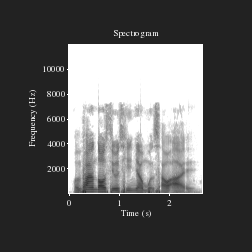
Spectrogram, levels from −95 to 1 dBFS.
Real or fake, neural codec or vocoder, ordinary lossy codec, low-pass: real; none; AAC, 48 kbps; 7.2 kHz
